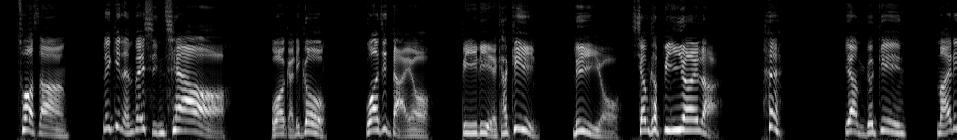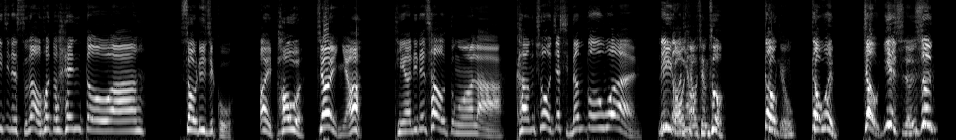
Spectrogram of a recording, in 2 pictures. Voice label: Acting

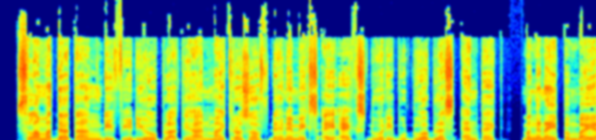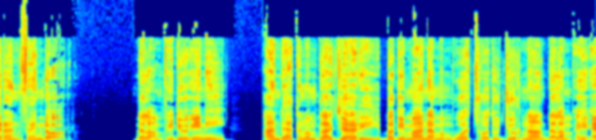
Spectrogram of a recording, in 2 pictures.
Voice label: E Learning

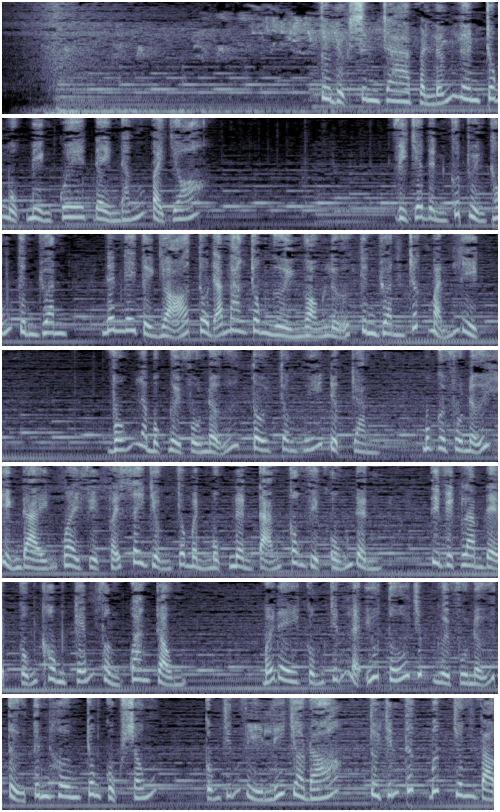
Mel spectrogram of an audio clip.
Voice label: Narration

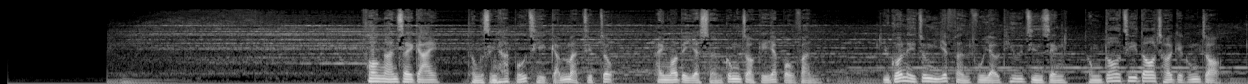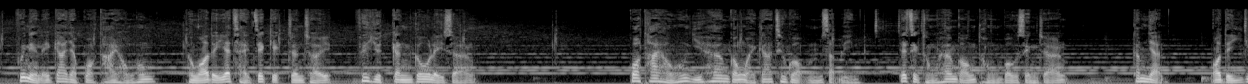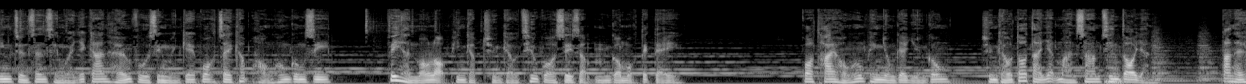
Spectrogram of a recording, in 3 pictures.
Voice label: Commercial

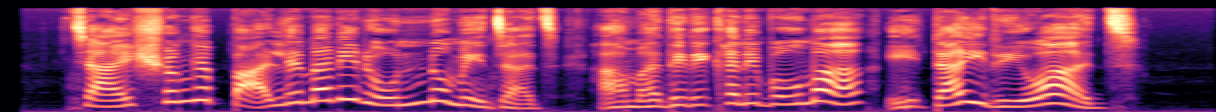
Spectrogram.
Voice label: TVC Female Sample

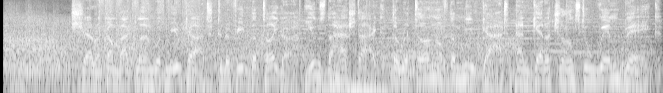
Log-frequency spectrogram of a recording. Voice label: Commercial

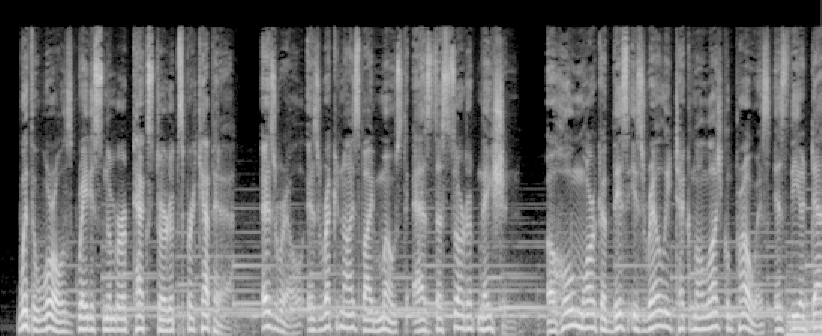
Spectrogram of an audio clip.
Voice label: Narration

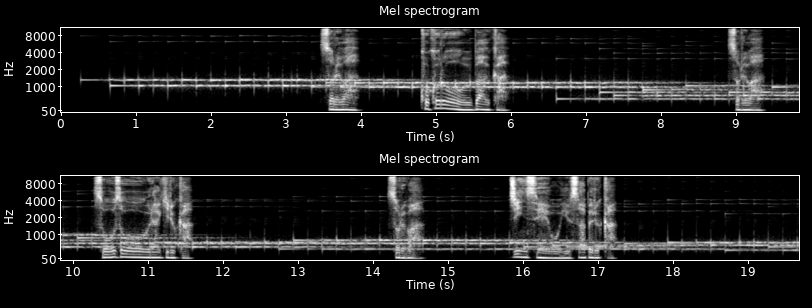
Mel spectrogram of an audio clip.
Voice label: Commercial

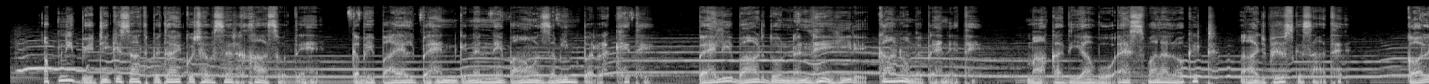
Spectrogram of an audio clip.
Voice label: Commercial

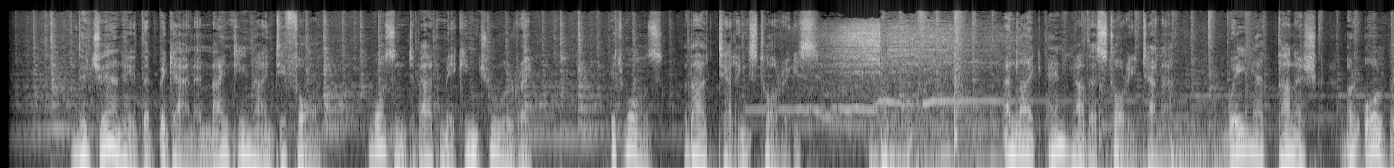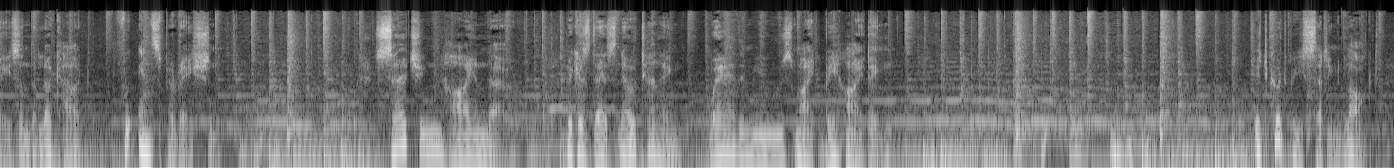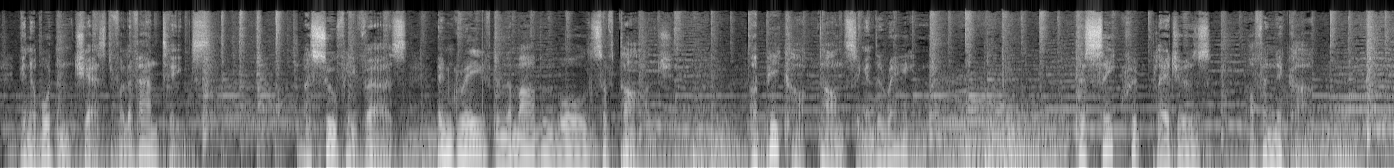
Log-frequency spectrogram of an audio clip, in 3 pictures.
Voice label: Commercial

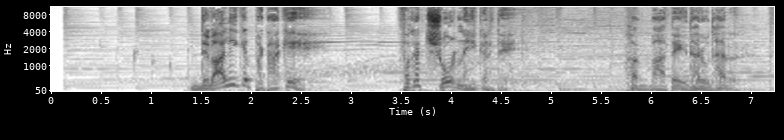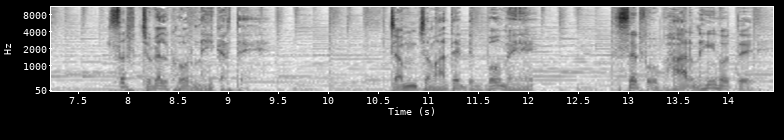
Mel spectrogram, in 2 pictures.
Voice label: Commercial

